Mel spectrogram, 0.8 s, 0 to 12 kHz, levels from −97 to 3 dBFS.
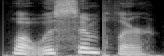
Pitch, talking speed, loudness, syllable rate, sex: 185 Hz, 220 wpm, -16 LUFS, 5.5 syllables/s, female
